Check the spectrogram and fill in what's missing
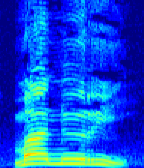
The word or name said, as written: manuri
